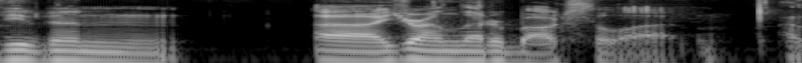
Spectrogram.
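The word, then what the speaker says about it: Letterboxd: Also, I just call it letter box. I dropped the D.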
